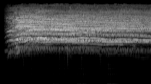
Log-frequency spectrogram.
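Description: A group of children cheering together, cutting in suddenly right at the start and holding loud, sliding slightly down in pitch.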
